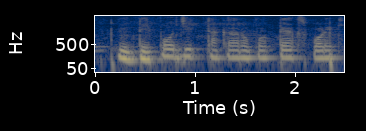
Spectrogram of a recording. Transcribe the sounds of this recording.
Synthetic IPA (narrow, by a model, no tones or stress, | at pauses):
ɖipod͡ʒiʈ̚t̪ʰːakaɾupɔɾʈɛkspɔɽek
